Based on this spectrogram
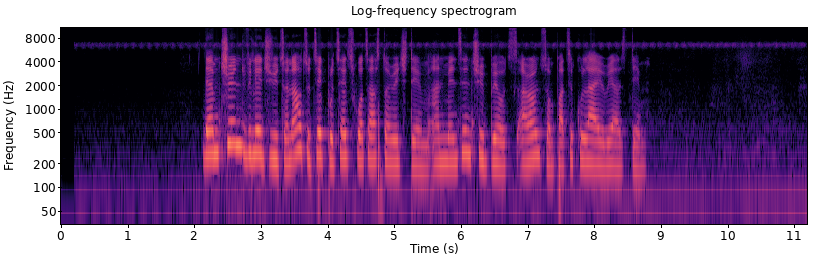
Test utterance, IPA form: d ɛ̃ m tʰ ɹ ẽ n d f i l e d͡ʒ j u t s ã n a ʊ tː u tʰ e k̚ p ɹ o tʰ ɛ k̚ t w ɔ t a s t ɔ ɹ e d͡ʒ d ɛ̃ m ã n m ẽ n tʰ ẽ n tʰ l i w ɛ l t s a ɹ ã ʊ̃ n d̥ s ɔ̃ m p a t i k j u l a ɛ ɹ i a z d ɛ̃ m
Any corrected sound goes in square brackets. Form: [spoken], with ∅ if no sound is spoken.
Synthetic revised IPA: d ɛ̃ m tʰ ɹ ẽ n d [v] i l e d͡ʒ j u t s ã n a ʊ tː u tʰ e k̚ p ɹ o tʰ ɛ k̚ t w ɔ t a s t ɔ ɹ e d͡ʒ d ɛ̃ m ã n m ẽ n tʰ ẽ n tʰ [ɹ] i [b] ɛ l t s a ɹ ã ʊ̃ n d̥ s ɔ̃ m p a t i k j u l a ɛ ɹ i a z d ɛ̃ m

